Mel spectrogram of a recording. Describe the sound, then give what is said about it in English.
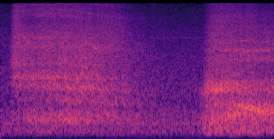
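A deep breath taken during a guided prayer meditation: a long, airy rush of breath, a quieter pause, then a second breathy surge. “I'd just like to invite you to lay your hand on your heart and to close your eyes. Take a deep breath”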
